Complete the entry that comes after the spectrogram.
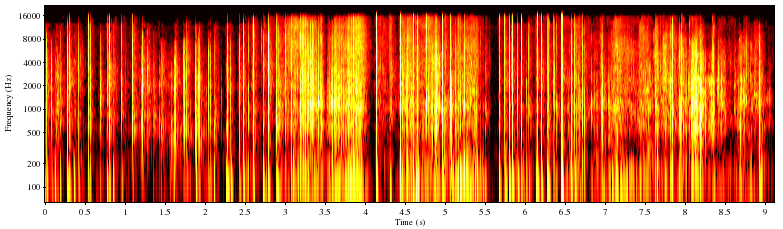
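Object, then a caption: Canvas sneaker with rubber sole. Long nails scratch the textured brown rubber sole of a hollow, empty blue canvas sneaker. The result is a dense run of rapid, dry crackling scrapes with heavy low body and a bright edge. Each burst dies instantly, with brief pauses just after 4 and 5.5 seconds.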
